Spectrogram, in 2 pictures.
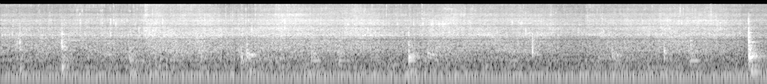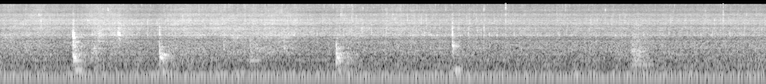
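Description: Chicken pieces and chopped tomatoes sizzling in a karahi, stirred with a wooden spatula that knocks and scrapes against the pan now and then, several sharp knocks in the second half.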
